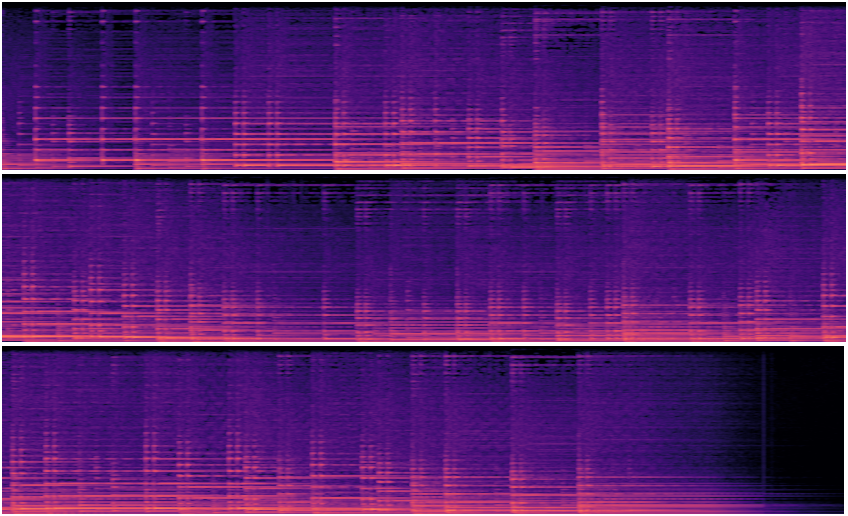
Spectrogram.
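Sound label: Healing Harp, midi traditional; You Our Ancient Land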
